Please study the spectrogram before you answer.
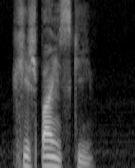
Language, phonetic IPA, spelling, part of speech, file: Polish, [xʲiʃˈpãj̃sʲci], hiszpański, adjective / noun, Pl-hiszpański.ogg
